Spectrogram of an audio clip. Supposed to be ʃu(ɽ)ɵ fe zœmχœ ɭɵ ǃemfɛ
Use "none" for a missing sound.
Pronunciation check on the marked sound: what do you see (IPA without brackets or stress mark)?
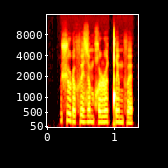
ɽ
